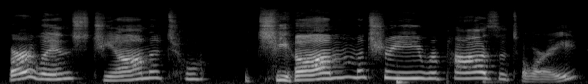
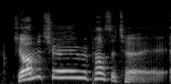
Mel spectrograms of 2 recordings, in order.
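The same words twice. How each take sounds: First: Said in the usual way. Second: Geometry repository said as "jom-etry" to rhyme with repository, half laughing; mock British-Irish way of saying geometry repository; guessed British rhyme. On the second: Shown as a demonstration. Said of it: "probably a rhyme in British or Irish English".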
